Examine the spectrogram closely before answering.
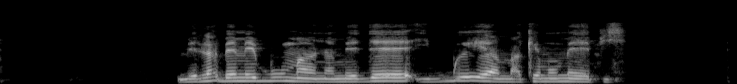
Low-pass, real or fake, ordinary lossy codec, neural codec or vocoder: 7.2 kHz; real; AAC, 48 kbps; none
